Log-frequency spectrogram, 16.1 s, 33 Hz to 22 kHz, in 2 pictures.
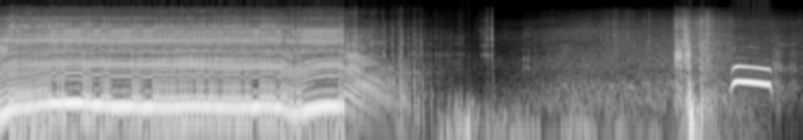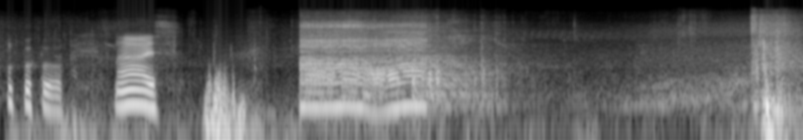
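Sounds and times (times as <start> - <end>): chainsaw revving: 0.0 - 4.3, 11.0 - 13.3.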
